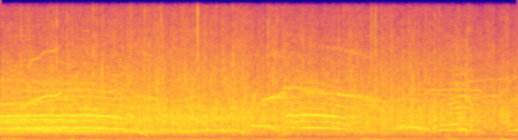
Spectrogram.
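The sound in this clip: Warm audience applause welcoming a performer onto the stage, a loud, dense wash of clapping that holds steady for the whole stretch.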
